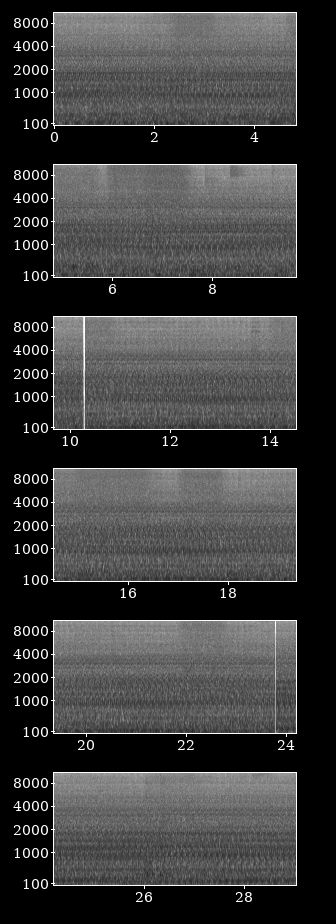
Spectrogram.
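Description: Steady hum of running production machinery: the strip-feed drive and motors of an optical inspection machine checking a stamped metal strip. Several constant tones run through it, and the mix shifts slightly about ten seconds in and again near the end.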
